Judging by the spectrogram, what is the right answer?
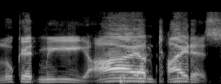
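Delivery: very slow, loud, grand booming delivery. Voicing a floating wizard proclaiming himself to a crowd: booming voice. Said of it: "you hear his voice boom out".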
